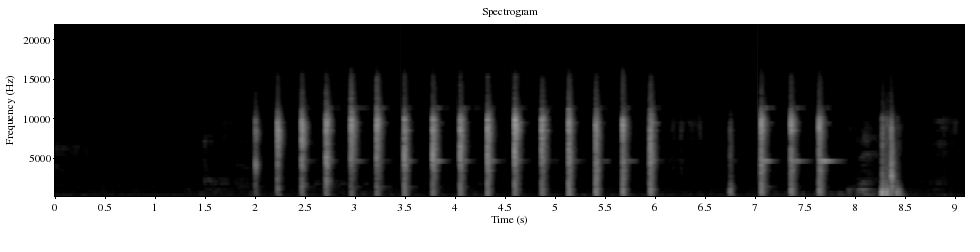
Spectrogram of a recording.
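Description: Small hammer tapping on a steel tomahawk head on its ash handle, each blow ringing. About four blows a second for several seconds, a pause, a short run of three or four more, then one heavier knock near the end.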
